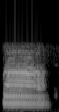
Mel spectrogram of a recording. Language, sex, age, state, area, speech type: Sanskrit, female, 18-30, Goa, urban, conversation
